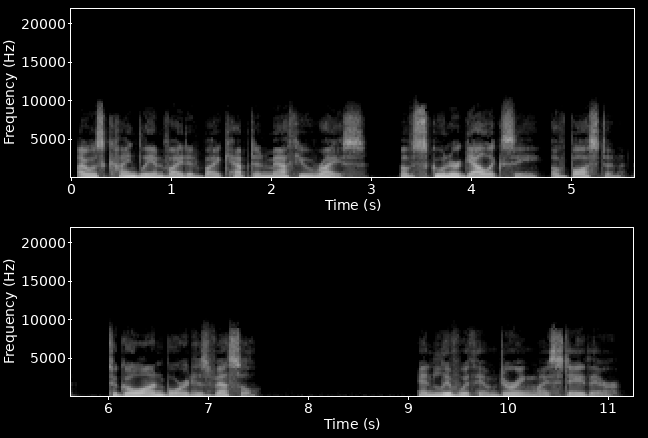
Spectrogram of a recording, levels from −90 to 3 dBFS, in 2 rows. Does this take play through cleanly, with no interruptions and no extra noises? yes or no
yes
